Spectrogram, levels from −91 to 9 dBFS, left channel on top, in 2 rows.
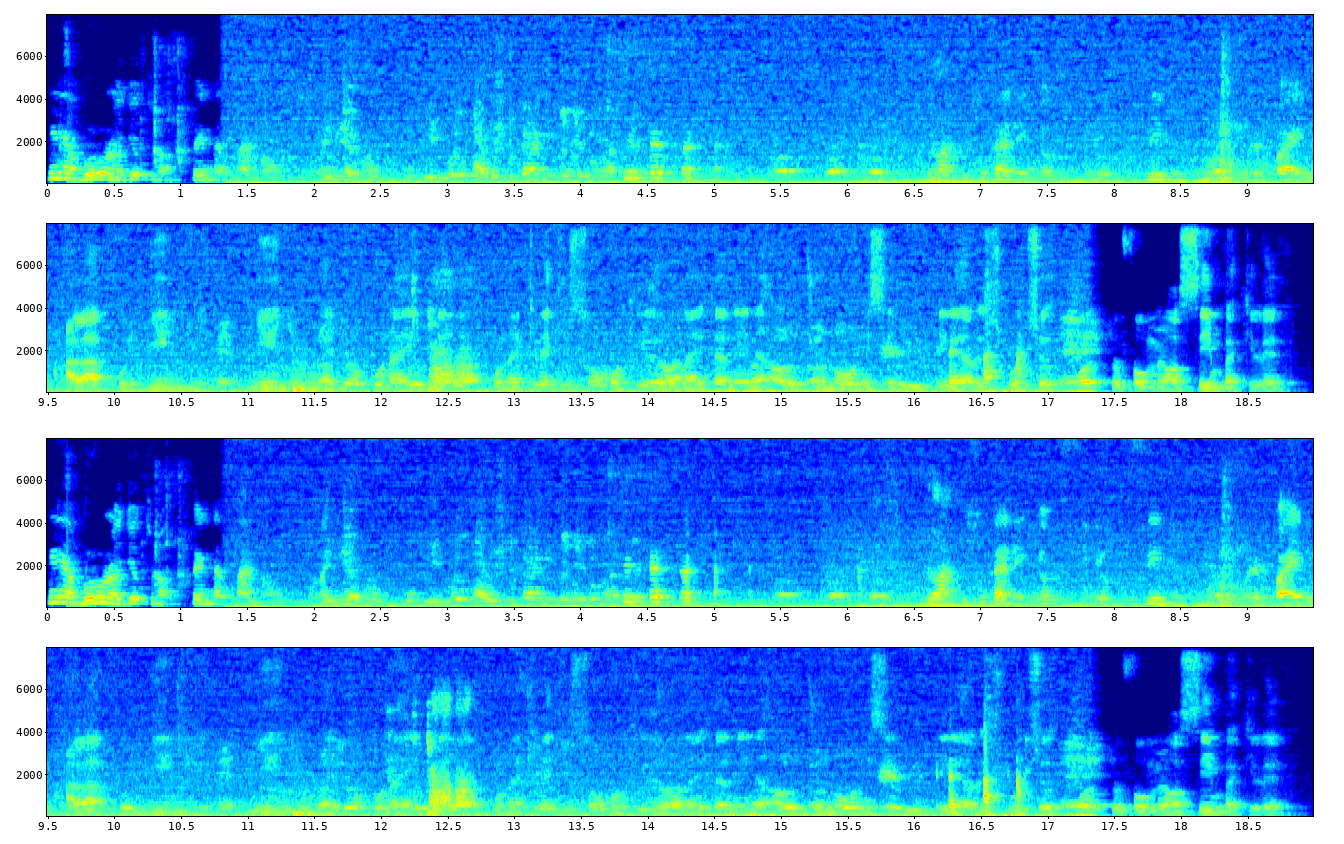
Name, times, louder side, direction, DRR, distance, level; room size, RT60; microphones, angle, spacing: voice 1, 0.0-2.3 4.3-5.1 6.1-8.6 8.9-9.9 12.3-12.7 15.7-15.9 16.2-16.3, right 3 dB, 80° right, 5 dB, 0.7 m, -33 dB
sound 1, 1.3-17.3, left 1 dB, 70° left, 0.8 m, -35 dB
voice 2, 2.0-4.6 6.4-6.6 8.9-9.0 10.8-10.9 17.1-17.4, right 1 dB, 85° left, -1 dB, 1.2 m, -38 dB
sound 2, 5.8-14.5, right 2 dB, 30° right, 0.5 m, -48 dB
voice 3, 8.6-9.2 9.6-10.7 11.0-18.8, left 2 dB, 40° left, 5 dB, 0.5 m, -34 dB
3.3 x 2.0 x 2.9 m, 0.35 s
head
